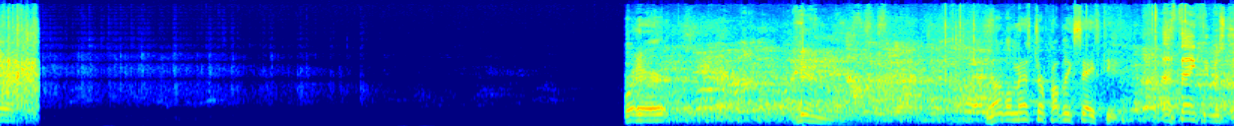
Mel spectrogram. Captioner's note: some Applause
